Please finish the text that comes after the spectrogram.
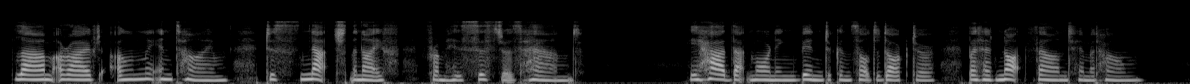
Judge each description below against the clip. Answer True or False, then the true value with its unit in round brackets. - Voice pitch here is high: True (210 Hz)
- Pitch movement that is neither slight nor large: False (2.2 semitones)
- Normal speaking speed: True (145 wpm)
